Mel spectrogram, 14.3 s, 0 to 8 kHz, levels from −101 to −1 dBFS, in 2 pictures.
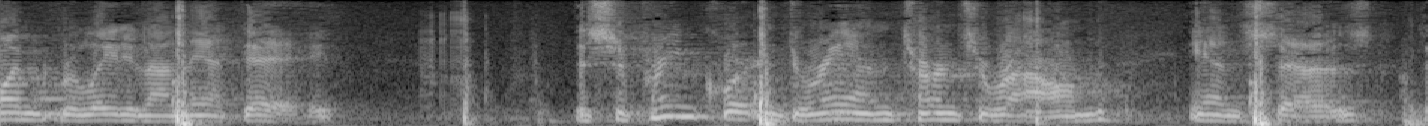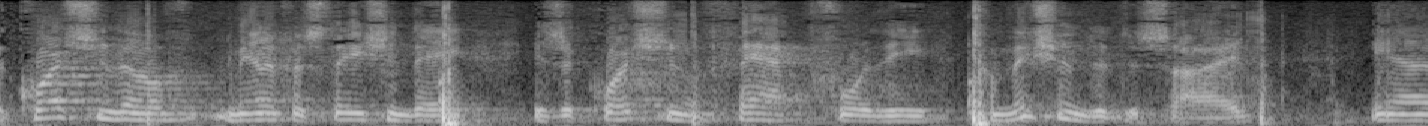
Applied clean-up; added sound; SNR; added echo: none; Motor vehicle (road); 3 dB; none.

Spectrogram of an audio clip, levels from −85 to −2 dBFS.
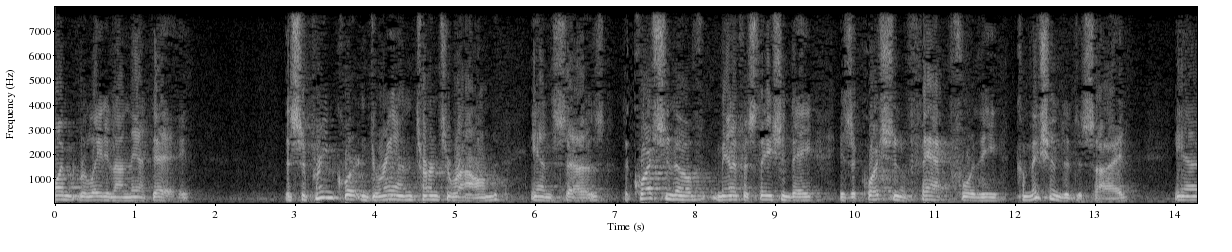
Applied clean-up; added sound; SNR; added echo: none; none; none; none.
